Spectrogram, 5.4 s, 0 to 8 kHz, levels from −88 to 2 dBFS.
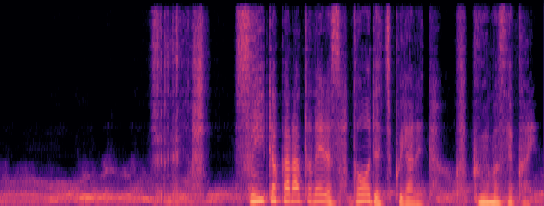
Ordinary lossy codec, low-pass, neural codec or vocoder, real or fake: none; none; codec, 16 kHz, 0.5 kbps, FunCodec, trained on LibriTTS, 25 frames a second; fake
